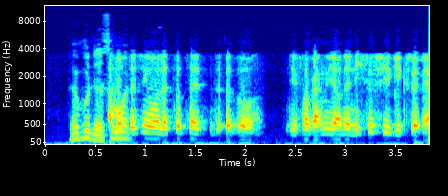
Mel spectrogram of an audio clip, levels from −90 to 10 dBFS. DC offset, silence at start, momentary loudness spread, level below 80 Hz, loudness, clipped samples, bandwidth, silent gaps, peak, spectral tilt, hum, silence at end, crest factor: under 0.1%; 0.25 s; 9 LU; -60 dBFS; -24 LUFS; under 0.1%; 10 kHz; none; -6 dBFS; -6 dB/octave; none; 0 s; 16 dB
